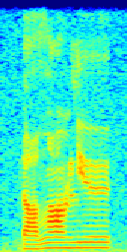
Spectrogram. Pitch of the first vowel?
low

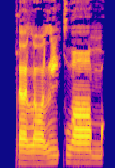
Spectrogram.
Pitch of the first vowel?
low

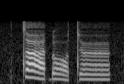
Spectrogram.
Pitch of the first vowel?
falling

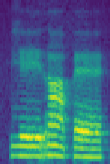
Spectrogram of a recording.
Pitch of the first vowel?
low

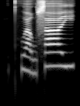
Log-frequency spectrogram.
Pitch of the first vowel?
low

